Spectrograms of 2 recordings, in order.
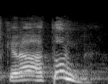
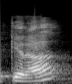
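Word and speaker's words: قراءة: It is qira'atun. Are you with me? When you say qira, you did not pronounce ta marbuta. Iski qira bahut achhi hai.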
